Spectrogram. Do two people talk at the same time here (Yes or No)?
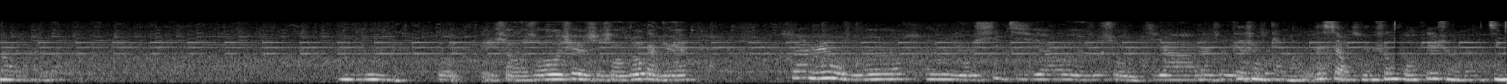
Yes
